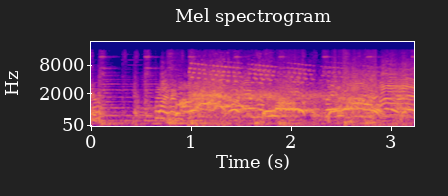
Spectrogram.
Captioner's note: screaming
